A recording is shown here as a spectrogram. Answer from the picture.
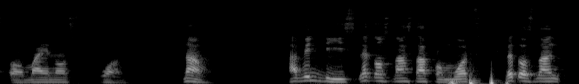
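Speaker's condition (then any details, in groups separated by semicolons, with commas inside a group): No condition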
